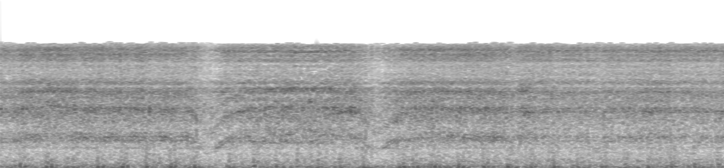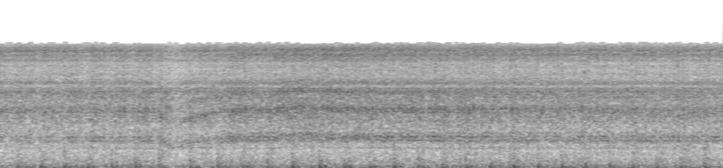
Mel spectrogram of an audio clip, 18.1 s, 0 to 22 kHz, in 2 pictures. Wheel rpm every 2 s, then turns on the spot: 190, 170, 180, 200, 200, 180, 190, 200, 200.
none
